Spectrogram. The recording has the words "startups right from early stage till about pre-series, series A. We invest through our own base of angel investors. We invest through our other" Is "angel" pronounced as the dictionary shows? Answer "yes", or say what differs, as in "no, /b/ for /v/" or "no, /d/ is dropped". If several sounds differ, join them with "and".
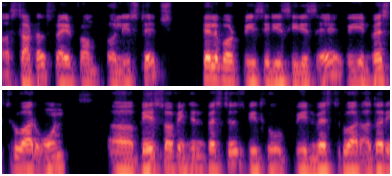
no, /n/ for /l/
